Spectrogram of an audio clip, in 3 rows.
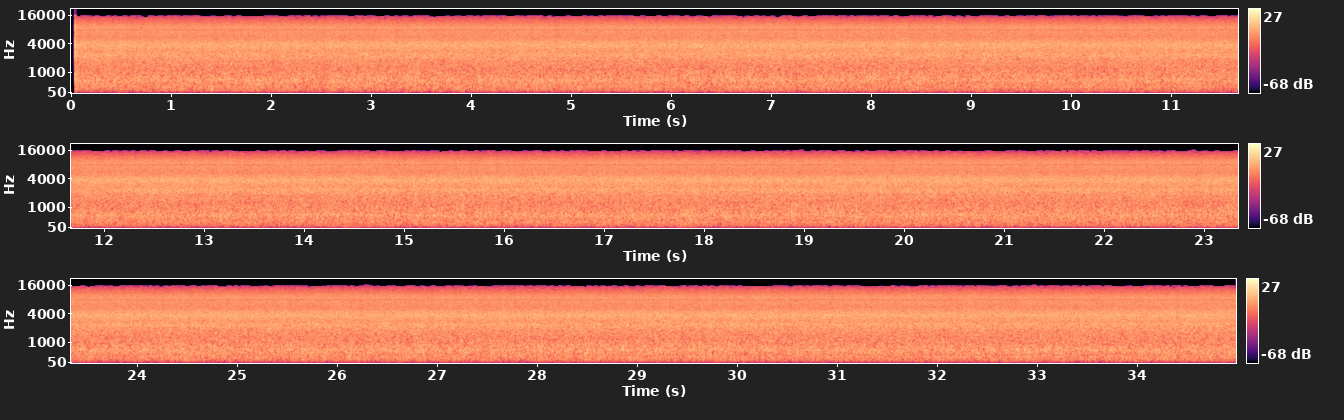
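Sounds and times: waterfall splashing on rock: 0:00.0 - 0:34.9.

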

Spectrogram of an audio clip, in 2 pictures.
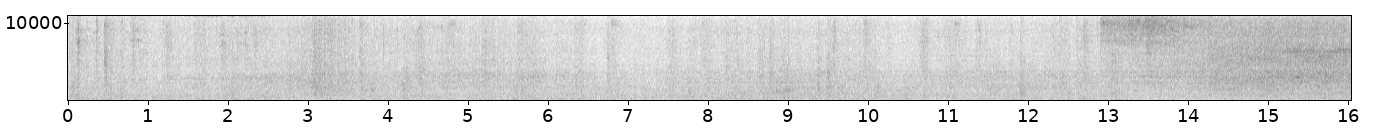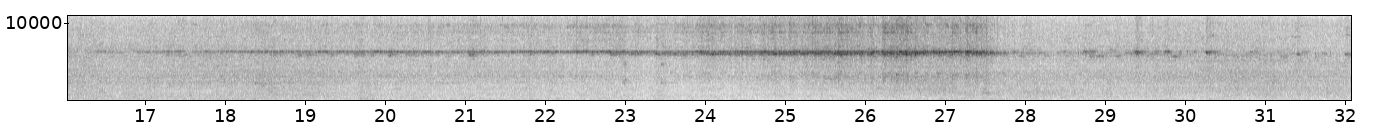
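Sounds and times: train wheels rattling on rail: 0:00.0 - 0:32.0
high metallic squeal: 0:16.9 - 0:32.0.

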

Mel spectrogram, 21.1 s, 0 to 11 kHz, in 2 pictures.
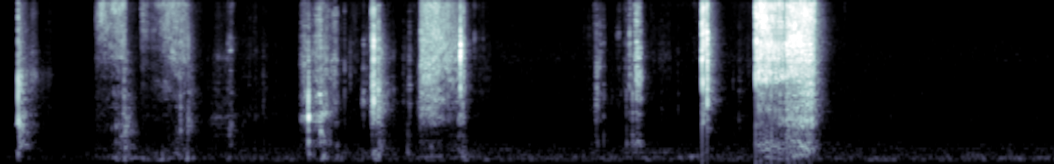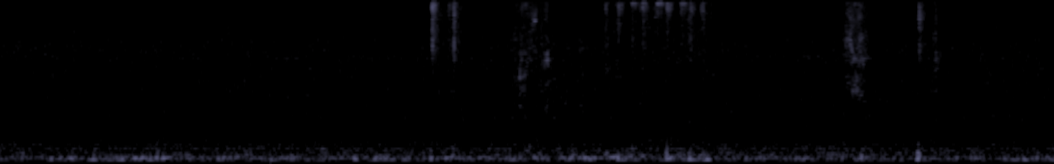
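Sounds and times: cardboard box sliding and rustling: 0:04.1 - 0:04.7.

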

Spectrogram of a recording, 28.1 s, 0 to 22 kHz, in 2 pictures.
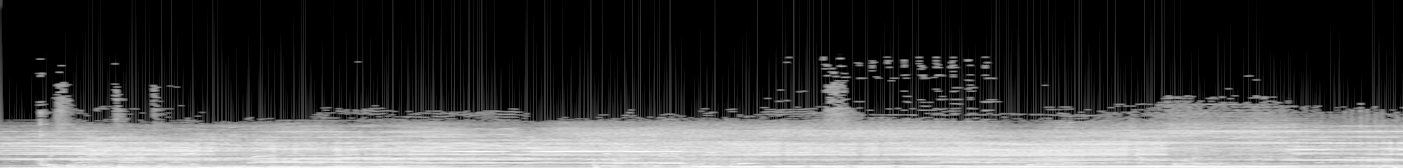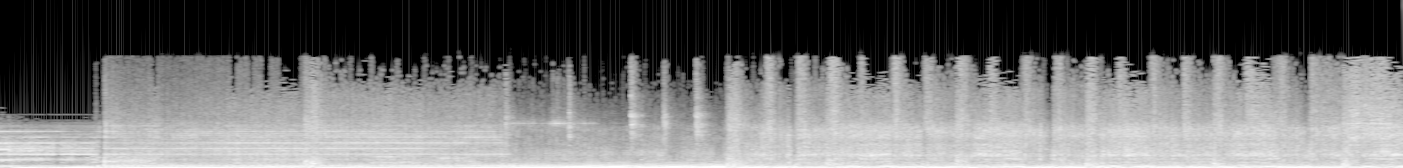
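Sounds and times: electric guitars and bass: 0:00.0 - 0:28.0
drums and cymbals: 0:08.2 - 0:12.6, 0:15.0 - 0:28.0.

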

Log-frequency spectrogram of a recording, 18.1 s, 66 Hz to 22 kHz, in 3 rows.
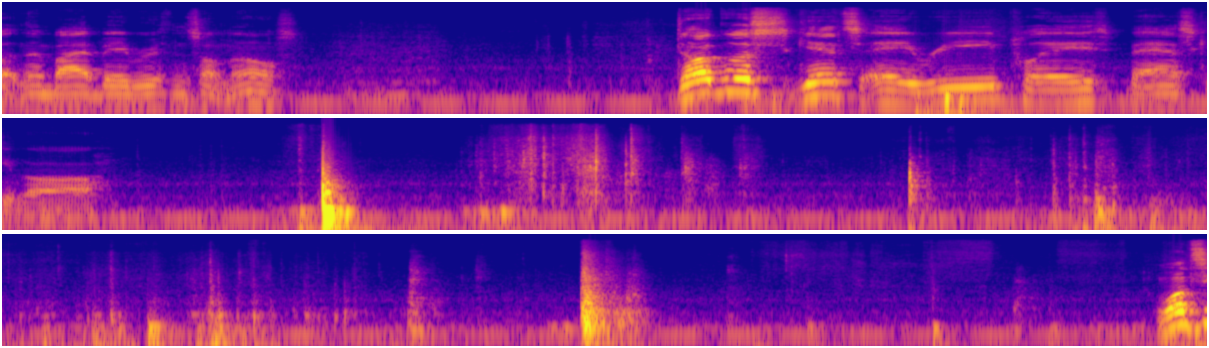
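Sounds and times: faint low hum: 0:00.0 - 0:18.0
paper rustling: 0:08.4 - 0:09.9
thump on table: 0:14.9 - 0:15.3.

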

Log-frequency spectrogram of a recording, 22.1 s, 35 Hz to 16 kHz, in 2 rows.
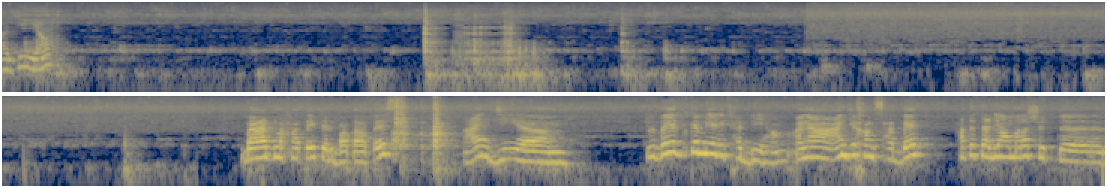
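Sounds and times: pot simmering with steady hiss: 0:00.0 - 0:22.0
spatula knocking and scraping: 0:04.3 - 0:05.6.

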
